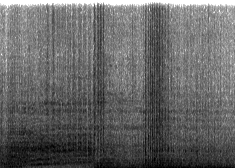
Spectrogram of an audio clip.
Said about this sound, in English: Now, Messman is doing something previously unimaginable. He's purposefully flooding his fields. A makeshift pump draws fresh water from an irrigation ditch. It spurts out from a pipe onto the dry ground.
